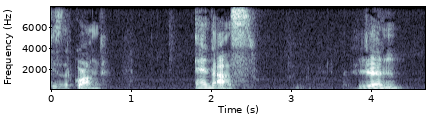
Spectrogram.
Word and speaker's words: 人: And us, 人人人, people, or the human being.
